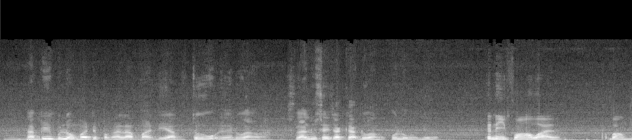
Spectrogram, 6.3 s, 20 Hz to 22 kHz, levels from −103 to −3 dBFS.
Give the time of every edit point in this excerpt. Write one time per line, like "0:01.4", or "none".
0:04.6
